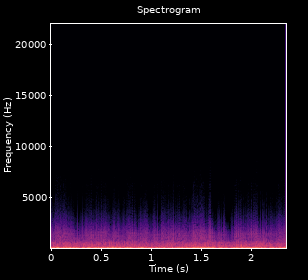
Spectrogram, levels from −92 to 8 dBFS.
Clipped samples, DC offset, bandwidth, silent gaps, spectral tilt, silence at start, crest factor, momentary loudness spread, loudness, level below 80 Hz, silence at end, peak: under 0.1%; under 0.1%; 2.7 kHz; none; -11 dB/octave; 0 s; 10 dB; 2 LU; -32 LUFS; -26 dBFS; 0 s; -10 dBFS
